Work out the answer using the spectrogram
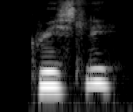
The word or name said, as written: grizzly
